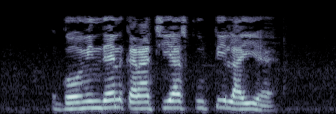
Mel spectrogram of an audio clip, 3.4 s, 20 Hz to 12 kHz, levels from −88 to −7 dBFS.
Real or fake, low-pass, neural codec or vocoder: real; 7.2 kHz; none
